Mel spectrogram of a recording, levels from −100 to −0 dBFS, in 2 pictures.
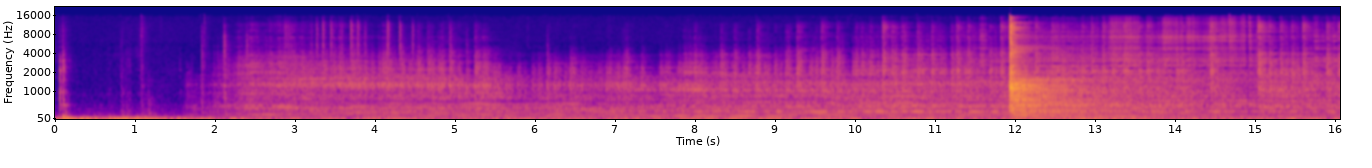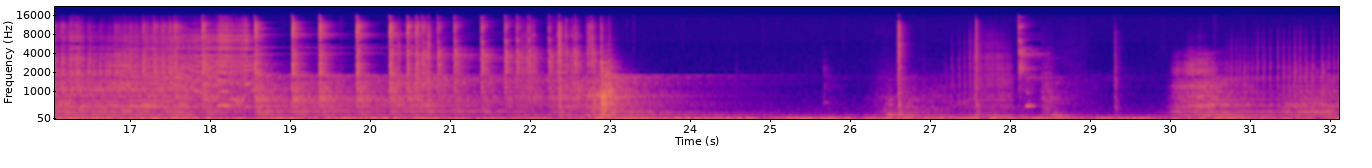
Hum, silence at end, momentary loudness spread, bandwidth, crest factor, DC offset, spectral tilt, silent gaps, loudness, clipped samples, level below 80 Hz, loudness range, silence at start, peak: none; 0 s; 18 LU; 16.5 kHz; 34 dB; under 0.1%; -2 dB/octave; none; -31 LUFS; under 0.1%; -48 dBFS; 17 LU; 0 s; 0 dBFS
